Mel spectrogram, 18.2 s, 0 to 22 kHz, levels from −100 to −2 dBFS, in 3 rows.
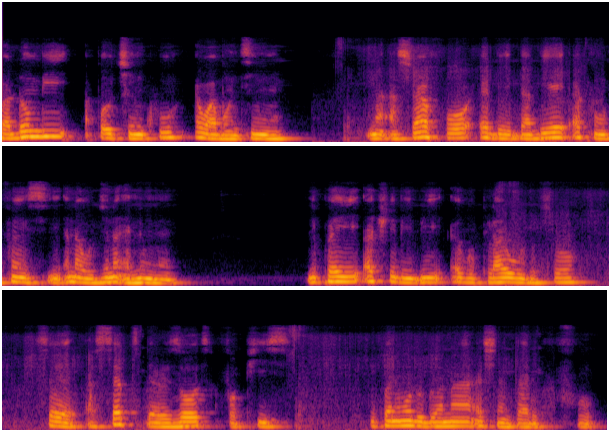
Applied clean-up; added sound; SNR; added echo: neural separator model SepFormer DNS4.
